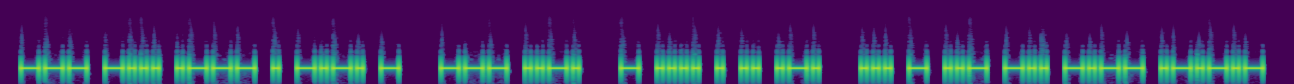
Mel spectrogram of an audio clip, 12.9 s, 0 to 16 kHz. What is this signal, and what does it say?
Morse code, heard as a keyed tone, about 21 wpm, 700 Hz. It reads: OBJECT OF THEIR STUDY.
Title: Sentences from Top 1000 Words - Review Part 3 - 20wpm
